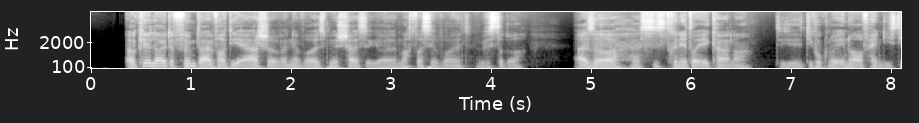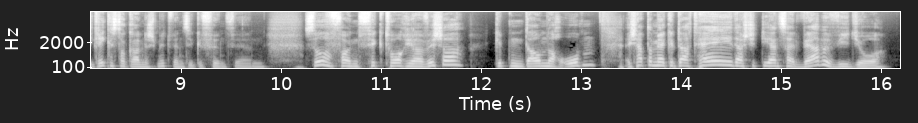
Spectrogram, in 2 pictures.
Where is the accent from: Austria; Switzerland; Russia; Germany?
Germany; East Germany; Ja, ich bin Ostdeutscher, ja.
